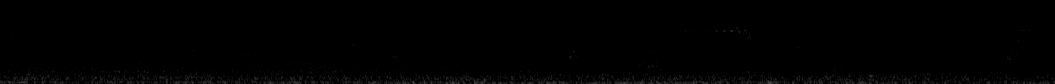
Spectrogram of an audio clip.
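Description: Near silence: faint low background noise with a few brief, high bird chirps spread through it.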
